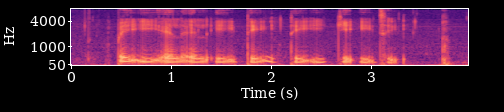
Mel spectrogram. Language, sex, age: Danish, female, 32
